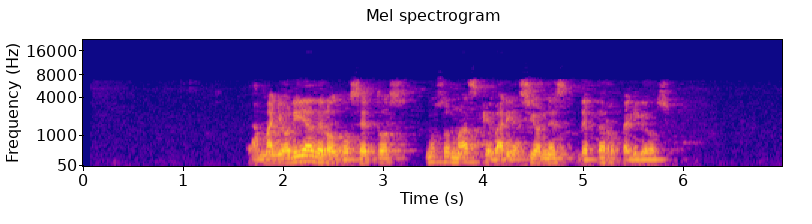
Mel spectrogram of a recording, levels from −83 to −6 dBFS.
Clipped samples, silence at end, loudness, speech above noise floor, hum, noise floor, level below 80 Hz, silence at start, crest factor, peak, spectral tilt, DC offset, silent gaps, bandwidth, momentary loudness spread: under 0.1%; 1.15 s; -20 LUFS; 43 dB; none; -63 dBFS; -56 dBFS; 1.65 s; 20 dB; -2 dBFS; -5 dB/octave; under 0.1%; none; 7.4 kHz; 16 LU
